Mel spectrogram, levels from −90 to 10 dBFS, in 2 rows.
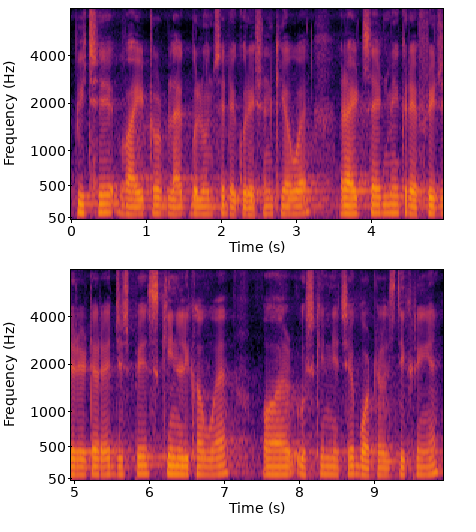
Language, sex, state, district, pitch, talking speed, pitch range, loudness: Hindi, male, Gujarat, Valsad, 110 Hz, 175 wpm, 105-115 Hz, -19 LUFS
